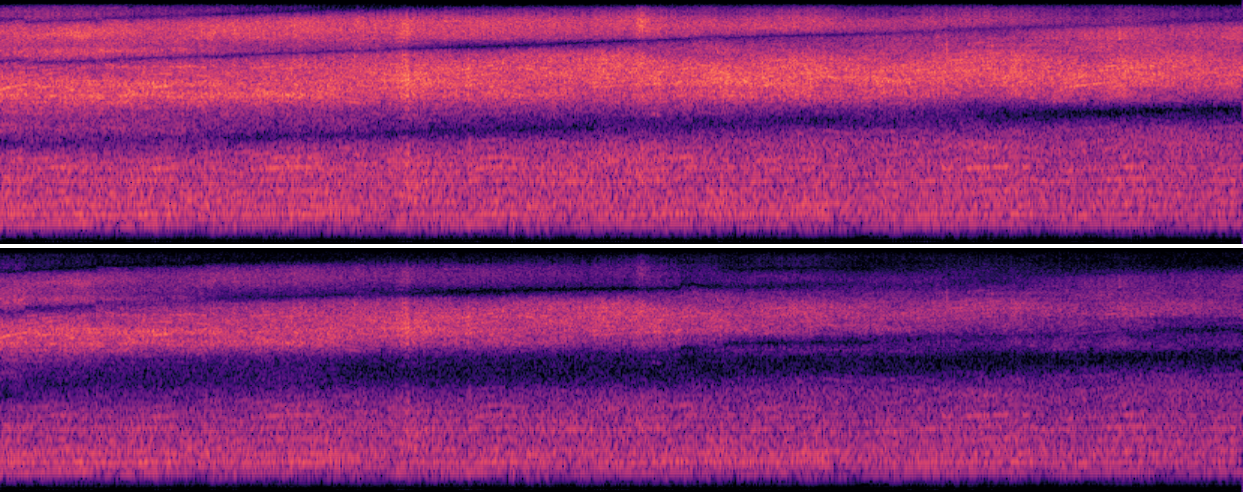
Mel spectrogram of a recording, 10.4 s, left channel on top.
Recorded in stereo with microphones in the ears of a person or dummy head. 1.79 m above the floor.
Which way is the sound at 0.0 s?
55° left (ahead or behind).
